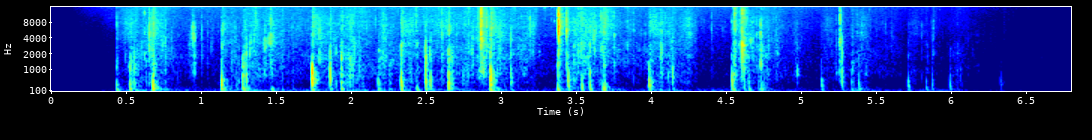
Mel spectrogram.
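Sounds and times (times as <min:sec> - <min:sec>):
footsteps entering an indoor observatory: 0:00.4 - 0:06.4.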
